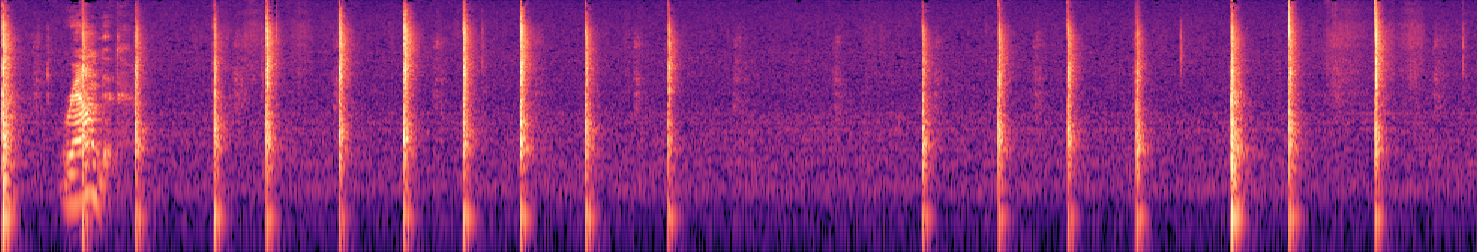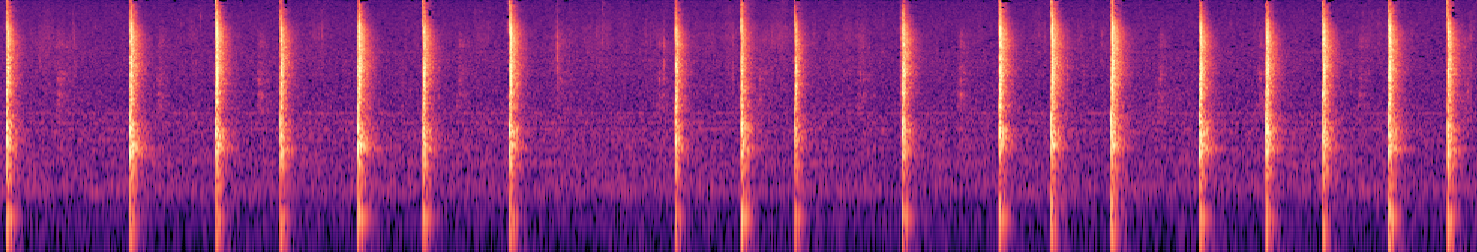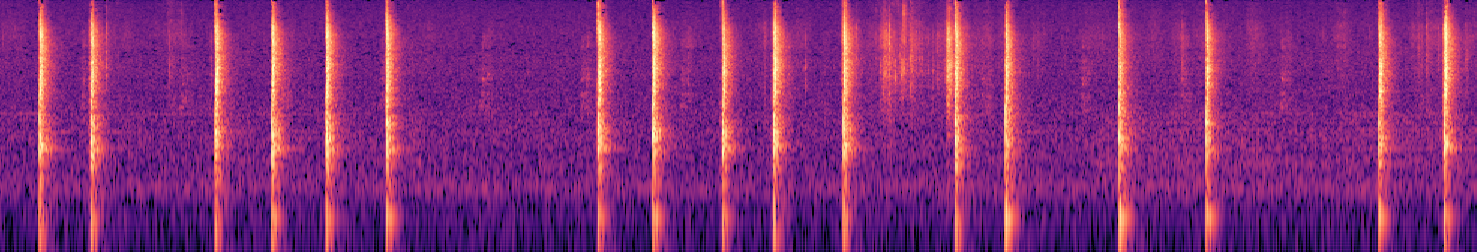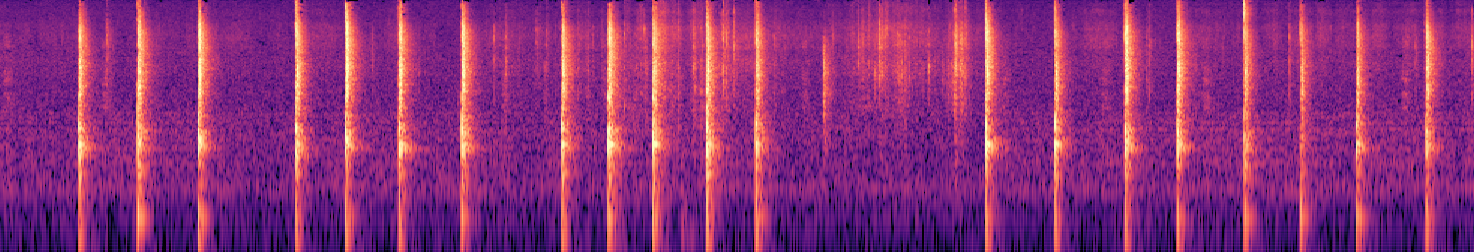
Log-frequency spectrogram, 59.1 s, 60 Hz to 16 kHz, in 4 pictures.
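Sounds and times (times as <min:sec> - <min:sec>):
rubber mallet smacking wet paint: 0:00.9 - 0:06.9, 0:09.2 - 0:11.6, 0:12.3 - 0:14.0, 0:14.8 - 0:15.1, 0:16.0 - 0:17.8, 0:18.4 - 0:20.1, 0:21.4 - 0:22.9, 0:23.8 - 0:24.0, 0:24.8 - 0:26.1, 0:26.8 - 0:30.7, 0:31.7 - 0:33.7, 0:35.4 - 0:38.3, 0:39.0 - 0:39.8, 0:40.7 - 0:41.8, 0:43.3 - 0:44.3, 0:45.1 - 0:46.6, 0:47.2 - 0:52.1, 0:54.2 - 0:59.0.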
